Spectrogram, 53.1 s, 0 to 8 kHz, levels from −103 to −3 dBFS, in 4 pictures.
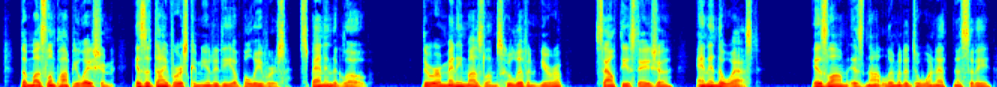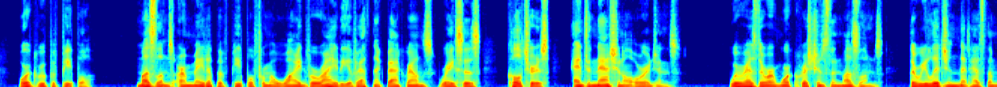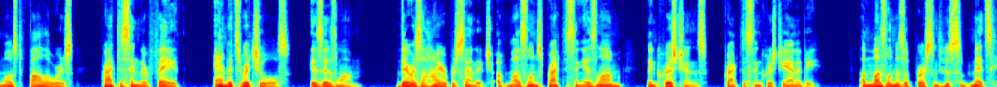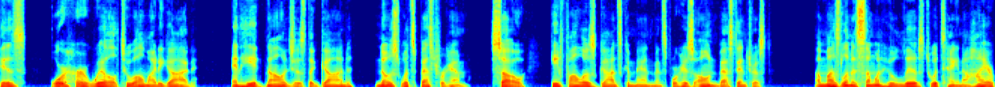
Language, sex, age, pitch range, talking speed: English, male, 50-69, 95-130 Hz, 150 wpm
